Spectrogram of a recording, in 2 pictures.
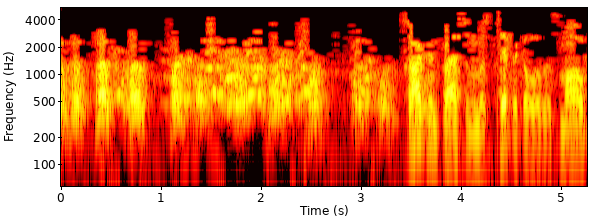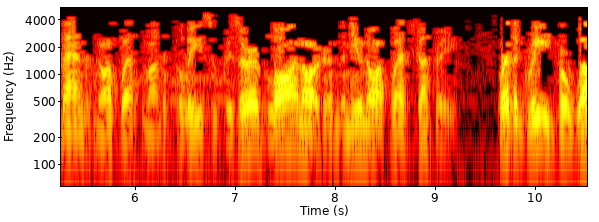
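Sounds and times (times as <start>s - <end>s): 
husky sled dog barking and yipping: 0.0s - 3.4s
speech: 3.4s - 10.5s.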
